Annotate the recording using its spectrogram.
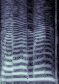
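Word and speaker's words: government: होती है ना सरकार उसको इंग्लिश में गवर्नमेंट कहते हैं ये एन साइलेंट होता है लेकिन इस एन को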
